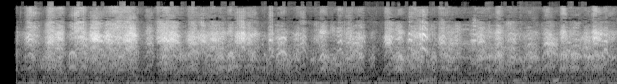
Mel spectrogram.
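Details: Seagulls arguing and fighting for food over a frozen lake in an urban park in winter, with ducks nearby: a dense overlapping chorus of harsh, squealing cries, rapid and irregular, from many birds at once.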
